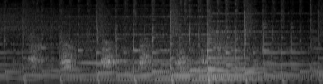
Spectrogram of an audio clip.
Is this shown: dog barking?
yes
